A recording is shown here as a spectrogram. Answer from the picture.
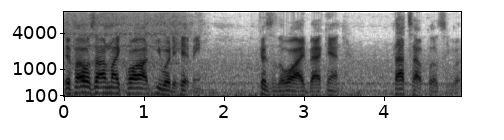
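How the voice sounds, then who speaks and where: A man's fairly high voice at a fairly quick pace, with lively intonation. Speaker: vlogger riding a trike. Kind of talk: casual vlog monologue. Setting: outdoors, riding a trike. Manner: loud.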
